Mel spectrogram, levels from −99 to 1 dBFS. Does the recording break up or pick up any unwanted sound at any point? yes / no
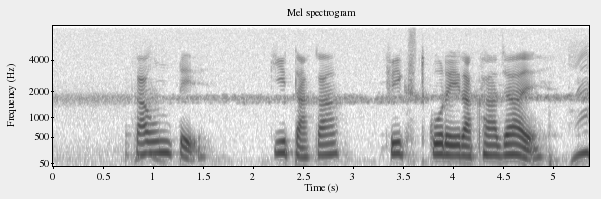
no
